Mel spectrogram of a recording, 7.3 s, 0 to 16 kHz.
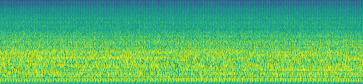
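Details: WEN TF1450X 14500W tri-fuel generator after repair, formerly dying after 20 seconds with lost spark: loud, even engine drone, steady pitch, no stumbling or surging; holding speed smoothly, display reads 232 volts.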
